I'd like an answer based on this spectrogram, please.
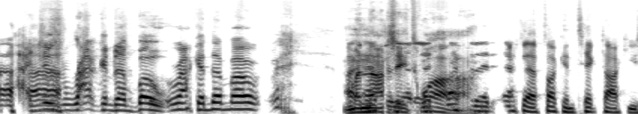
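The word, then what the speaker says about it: ménage à trois: cruise ship was sparked by jealousy over a menage a trois, according to report. Hold on, my man pronounced menage a trois, but fucked up rocked.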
